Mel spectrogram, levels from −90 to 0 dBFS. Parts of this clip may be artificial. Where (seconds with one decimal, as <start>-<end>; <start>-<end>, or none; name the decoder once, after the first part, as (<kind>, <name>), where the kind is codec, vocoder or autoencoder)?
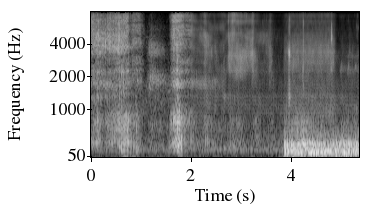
2.0-5.4 (vocoder, Vocos)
